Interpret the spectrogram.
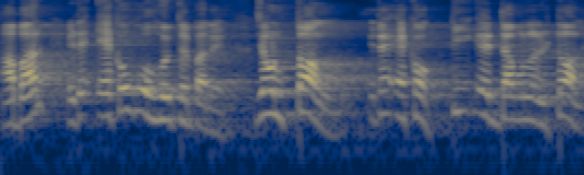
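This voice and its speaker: A man teaching a grammar lesson, explaining slowly and spelling words out letter by letter. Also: high-pitched. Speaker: English teacher. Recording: echoey room with long reverb.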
